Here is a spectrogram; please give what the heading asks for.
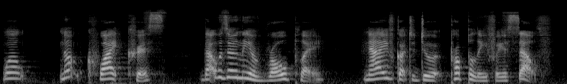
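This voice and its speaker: Radio drama role: kind, encouraging teen twin sister, bright-pitched and playful. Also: female voice, animated, normal speed. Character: teenage girl, kind, coaching her shy twin brother. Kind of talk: scripted radio drama dialogue.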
